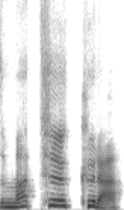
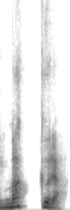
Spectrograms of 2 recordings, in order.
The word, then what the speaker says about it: makkura: what it says so you pronounce this as a matukura but it's actually makkura that's a small two right there it's hard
